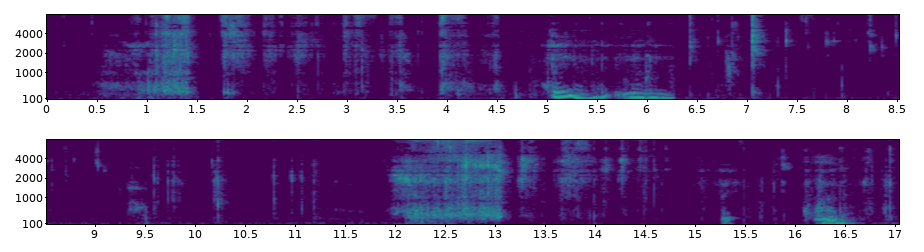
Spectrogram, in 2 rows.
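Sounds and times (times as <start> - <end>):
person humming mmm: 5.0 - 6.3
wet chewing and smacking: 6.3 - 11.4.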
